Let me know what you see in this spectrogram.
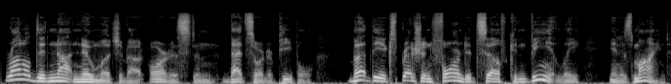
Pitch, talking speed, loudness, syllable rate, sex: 120 Hz, 190 wpm, -20 LUFS, 5.4 syllables/s, male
